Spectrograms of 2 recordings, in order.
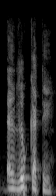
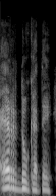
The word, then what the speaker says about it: edúcate: But the right way to say educate yourself would be Edúcate, caballero. Say that again? Edúcate. Edúcate, caballero. Yeah, edúcate, caballero. Edúcate. No, not erdúcate. Edúcate.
